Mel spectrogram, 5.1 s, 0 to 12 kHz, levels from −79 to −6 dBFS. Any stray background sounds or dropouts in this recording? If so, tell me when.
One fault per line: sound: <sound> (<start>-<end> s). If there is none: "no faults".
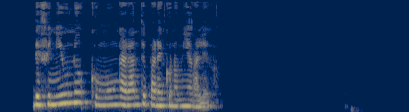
no faults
